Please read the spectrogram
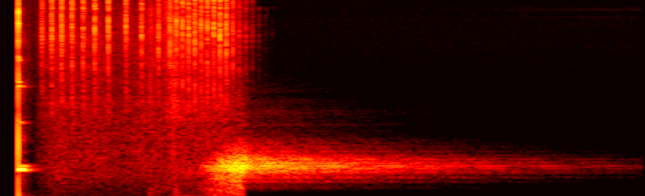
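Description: Logo-sting sound effect: a sharp hit, then a run of quick ticks that speed up, then a swelling tone that fades away over about three seconds.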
